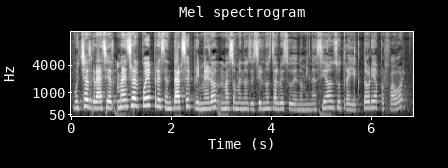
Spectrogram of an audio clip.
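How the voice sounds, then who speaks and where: A woman's voice: high-pitched, normal speed. A young woman with a Mexican Spanish accent hosting her own channel, asking a guest questions in a friendly, polite way. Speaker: interviewer and channel host. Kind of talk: casual interview.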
